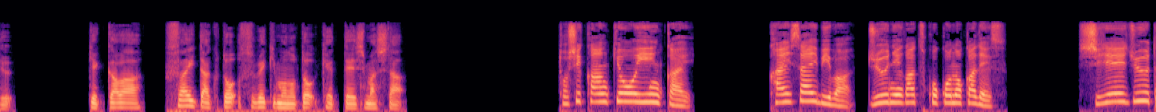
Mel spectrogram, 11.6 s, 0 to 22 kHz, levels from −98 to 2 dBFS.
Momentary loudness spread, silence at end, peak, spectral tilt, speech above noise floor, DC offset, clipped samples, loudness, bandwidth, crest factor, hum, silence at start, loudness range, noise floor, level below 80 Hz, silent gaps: 9 LU; 0.05 s; -4 dBFS; -4 dB/octave; over 73 dB; under 0.1%; under 0.1%; -17 LUFS; 11 kHz; 16 dB; none; 0 s; 5 LU; under -90 dBFS; -50 dBFS; 0.17-0.88 s, 1.46-1.65 s, 4.08-5.58 s, 6.95-7.69 s, 8.55-8.68 s, 10.07-10.78 s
